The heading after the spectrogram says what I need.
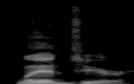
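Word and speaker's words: Lanjyr: about land year rhymes with banjir i love the pronunciation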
